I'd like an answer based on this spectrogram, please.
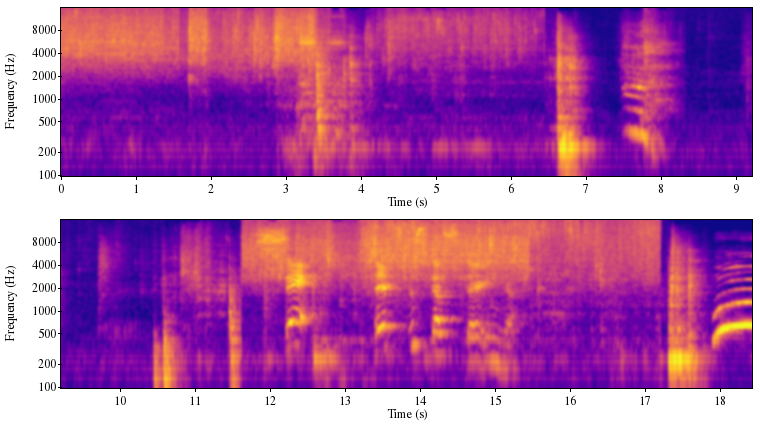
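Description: Kitchen faucet water running into the sink and splashing over a glass fridge shelf as it is rinsed, in two stretches with a pause and a couple of knocks between them. Near the end comes a loud, drawn-out vocal exclamation.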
